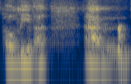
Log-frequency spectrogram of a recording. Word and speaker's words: Oliva: I always pronounced it Oliva because I didn't Yeah, know. I didn't Then I know that. watched videos of him and it's Oliva.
